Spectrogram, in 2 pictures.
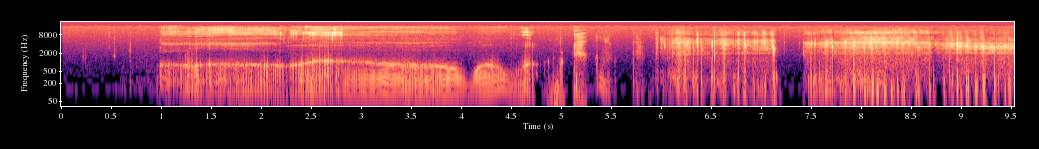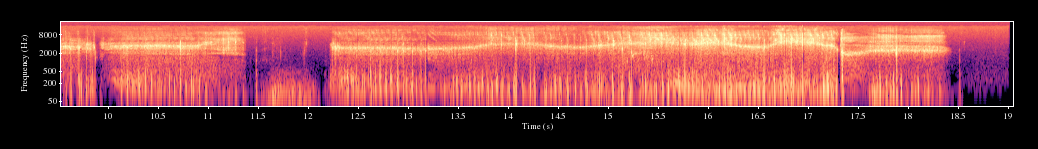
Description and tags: sonido de gusanos en movimiento
patagonia, gusanos, insectos, tierra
